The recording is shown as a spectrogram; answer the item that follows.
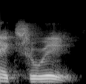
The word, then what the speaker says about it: X-ray: he has taken an x-ray x again it begins with a vowel sound based on that we have to say he has taken an x-ray and fir and x-ray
